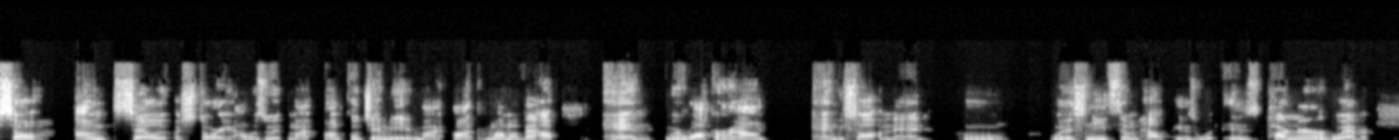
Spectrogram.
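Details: Adult man with aphasia after a left-hemisphere stroke about a year earlier, still recovering, with word-retrieval difficulty; aphasia.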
